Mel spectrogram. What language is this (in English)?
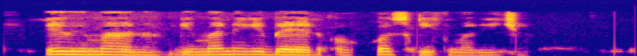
Luo (Kenya and Tanzania)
